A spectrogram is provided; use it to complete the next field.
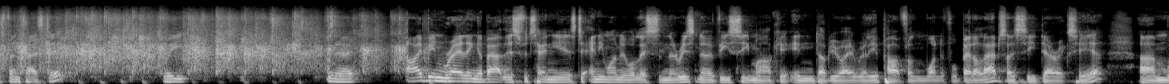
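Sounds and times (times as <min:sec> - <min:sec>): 
audience round of applause: 0:00.0 - 0:04.6
speech: 0:00.1 - 0:01.0, 0:01.6 - 0:02.1, 0:03.3 - 0:11.6.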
